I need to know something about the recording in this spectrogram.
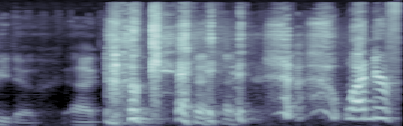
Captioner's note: chuckles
